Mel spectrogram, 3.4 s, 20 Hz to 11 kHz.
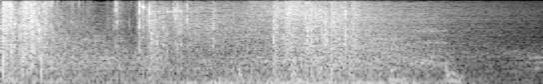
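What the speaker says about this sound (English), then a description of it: "Oh boy, here we go, the gunshots." Gunfire and booming impacts in the shooter game Sniper Elite 4, a dense burst of overlapping shots and rumbling blasts that fades near the end.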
